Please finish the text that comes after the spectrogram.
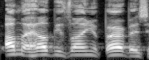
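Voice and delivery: mock life coach promise; confident guru. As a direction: sell it like a purpose coach. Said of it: "supposed to be the dude who's like".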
